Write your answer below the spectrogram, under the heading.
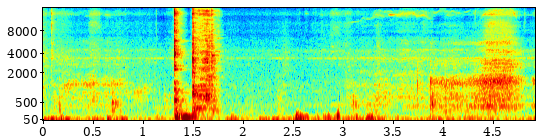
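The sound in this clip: A big knife cuts food into roughly one-inch cubes, giving one sharp rasping slice followed by a few soft, low thuds, all fairly quiet.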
